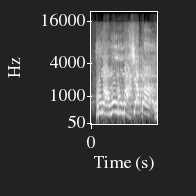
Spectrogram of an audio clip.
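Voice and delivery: high pointed accusing question; stern interrogation. Retold or imitated. Angel presses the sinner about his house, high and pointed.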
